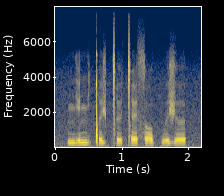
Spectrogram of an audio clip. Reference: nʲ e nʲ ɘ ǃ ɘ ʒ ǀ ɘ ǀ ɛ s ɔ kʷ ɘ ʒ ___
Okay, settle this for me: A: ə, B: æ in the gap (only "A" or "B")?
A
